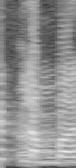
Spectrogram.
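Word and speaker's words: plumber: सर जैसे प्लम्बर, करते हैं। सब लोग प्लम्बर बोलते हैं हमारे देश में, बढ़िया है यार, क्या दिक्कत है? बी साइलेंट है उसमें।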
